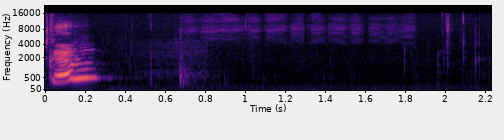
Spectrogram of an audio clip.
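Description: Faint scratching of a stylus on a tablet screen as handwritten text is erased, over a low steady hum.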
